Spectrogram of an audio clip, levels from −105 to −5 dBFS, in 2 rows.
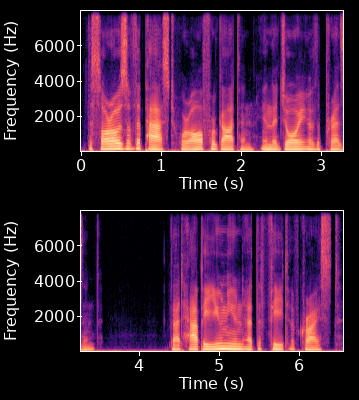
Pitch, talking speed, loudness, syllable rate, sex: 125 Hz, 200 wpm, -19 LUFS, 5.3 syllables/s, male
